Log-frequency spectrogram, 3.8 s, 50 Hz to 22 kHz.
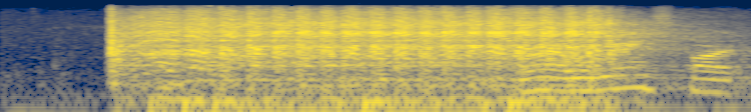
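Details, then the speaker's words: Nissan Skyline R33 with RB26, first start attempt: steady fast cranking about three seconds, never fires; fuel present but no spark, then a coil pack burst and smoked, igniter mismatch (RB25 vs R32) suspected. "Um we're getting um fuel. Yeah, but just no spark."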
